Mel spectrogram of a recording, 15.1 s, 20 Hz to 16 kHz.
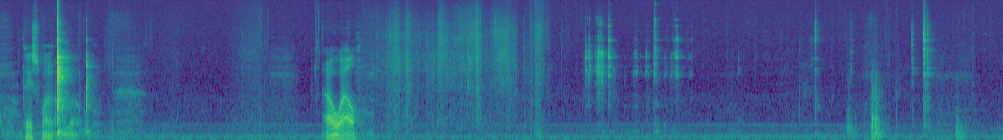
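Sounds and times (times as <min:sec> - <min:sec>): paper tissue rustle: 0:05.5 - 0:08.5.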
